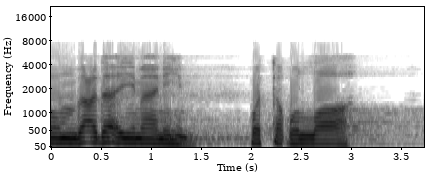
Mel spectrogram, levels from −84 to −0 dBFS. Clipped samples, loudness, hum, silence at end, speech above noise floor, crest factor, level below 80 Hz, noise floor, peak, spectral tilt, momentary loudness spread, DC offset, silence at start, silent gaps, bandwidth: 2%; -10 LUFS; none; 0.5 s; 28 dB; 10 dB; -44 dBFS; -37 dBFS; 0 dBFS; -10 dB/octave; 9 LU; under 0.1%; 0 s; none; 5.4 kHz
